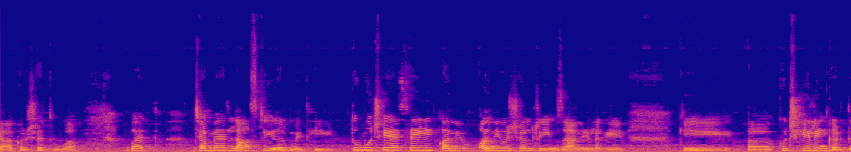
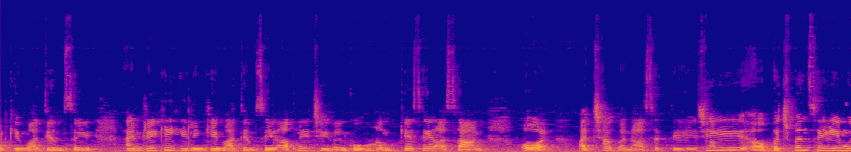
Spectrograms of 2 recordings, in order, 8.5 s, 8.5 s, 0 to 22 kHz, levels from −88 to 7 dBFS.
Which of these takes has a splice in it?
second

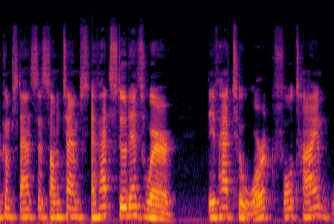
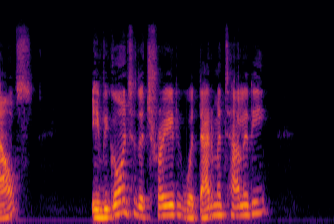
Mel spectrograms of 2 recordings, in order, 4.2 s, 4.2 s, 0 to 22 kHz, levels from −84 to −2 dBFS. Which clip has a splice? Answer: first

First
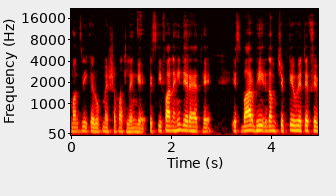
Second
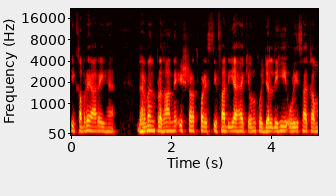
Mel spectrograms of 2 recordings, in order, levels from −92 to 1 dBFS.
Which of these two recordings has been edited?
first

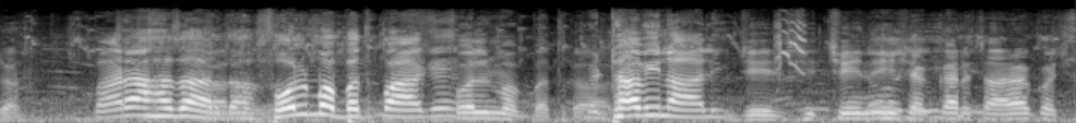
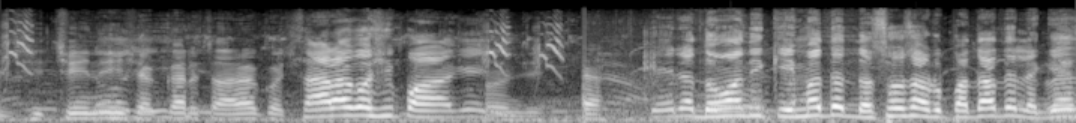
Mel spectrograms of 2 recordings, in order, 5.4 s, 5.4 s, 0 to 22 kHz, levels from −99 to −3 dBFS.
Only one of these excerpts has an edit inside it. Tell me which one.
second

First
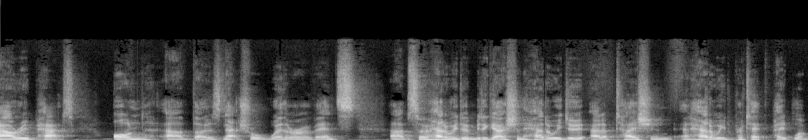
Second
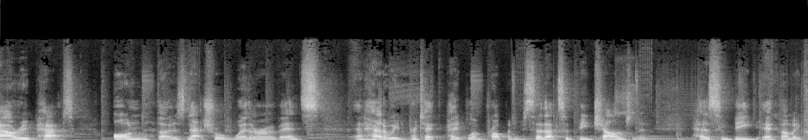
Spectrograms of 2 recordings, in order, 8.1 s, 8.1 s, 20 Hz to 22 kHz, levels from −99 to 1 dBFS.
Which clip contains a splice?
second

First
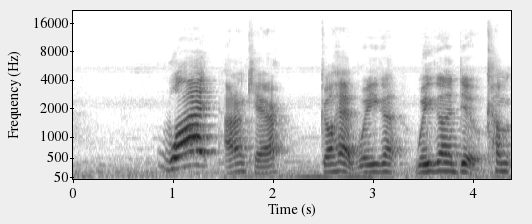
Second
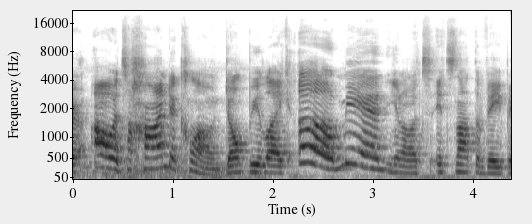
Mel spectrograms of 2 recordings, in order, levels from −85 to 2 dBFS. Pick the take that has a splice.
first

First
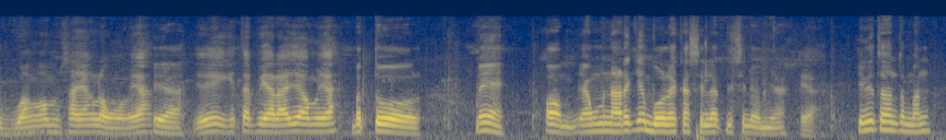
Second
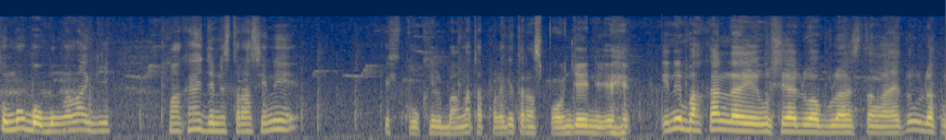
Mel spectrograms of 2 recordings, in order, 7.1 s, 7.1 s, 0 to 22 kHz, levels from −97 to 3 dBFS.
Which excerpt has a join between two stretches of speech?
second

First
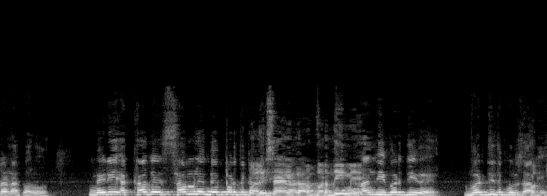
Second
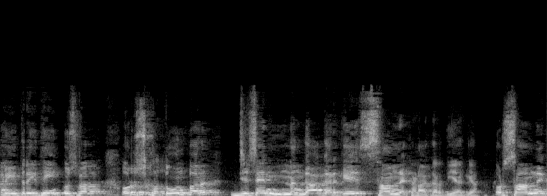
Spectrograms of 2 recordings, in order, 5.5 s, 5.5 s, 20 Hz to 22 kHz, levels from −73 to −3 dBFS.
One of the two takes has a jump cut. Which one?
first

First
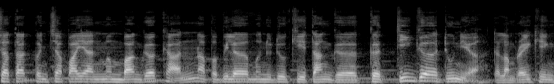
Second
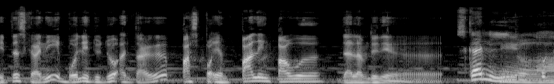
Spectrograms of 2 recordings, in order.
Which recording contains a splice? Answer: second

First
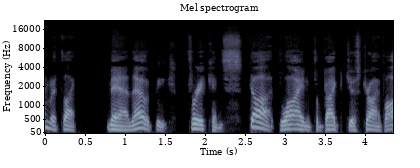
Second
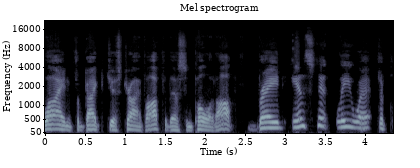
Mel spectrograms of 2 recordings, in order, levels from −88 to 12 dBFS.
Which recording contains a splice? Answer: second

